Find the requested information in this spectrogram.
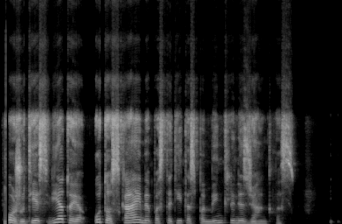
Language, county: Lithuanian, Klaipėda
